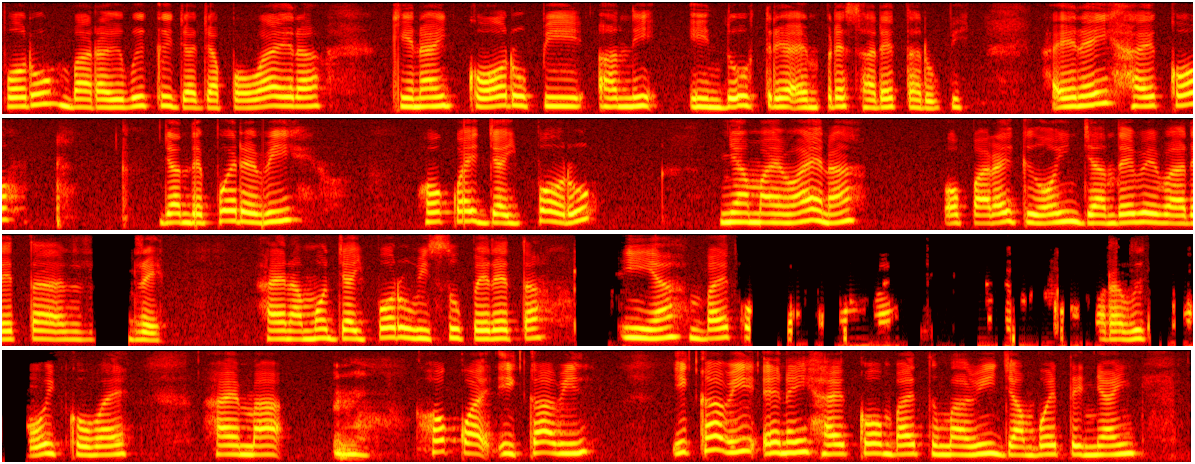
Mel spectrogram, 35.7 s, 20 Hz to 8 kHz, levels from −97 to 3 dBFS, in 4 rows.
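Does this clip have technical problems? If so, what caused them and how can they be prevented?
Yes. Periodic USB or driver dropouts occur from 9.89 to 13.41 s. Around seven gaps of roughly 10 ms of silence recur every 0.5 s as ticks. Prevention: stop background tasks that stall the USB bus or audio driver.

The other side's voice leaks through at 18.53 to 18.85 s, 22.14 to 22.51 s, 25.71 to 25.82 s and 26.45 to 26.51 s, about 20 to 30 dB below the speech. Its likely cause is loudspeaker echo that the canceller left behind. Prevention: use a headset.

Speech is suppressed in double talk. At 18.57 to 18.9 s it dips by up to roughly 20 dB. From 23.42 to 27.04 s it drops by up to roughly 40 dB, for about three seconds in total. The likely cause is an echo canceller cutting both voices at once. Prevention: use headphones so there is no echo to cancel.

Background gated by the echo canceller: from 22.21 to 22.5 s the room sound drops by about 37 dB, then returns. 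Prevention: use headphones, or set gentler echo suppression.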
